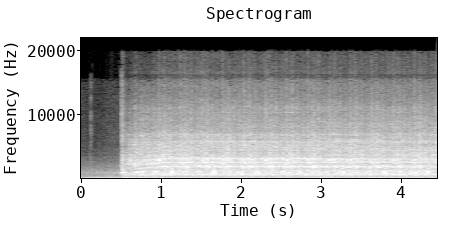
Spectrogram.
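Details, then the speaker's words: Chevrolet Chevelle barn find abandoned 24 years, oil squirted in cylinders: steady rapid cranking just under four turns a second, never fires; spark test shows no spark, distributor points to be checked. "all right do we have spark no spark what does that mean that means we have to look into the distributor"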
